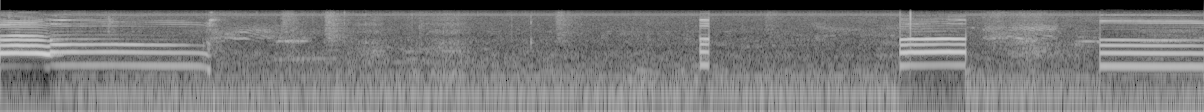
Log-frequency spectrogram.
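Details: A domestic cat, a male, warns off a rival male with steady, flat, drawn-out yowls: one nearly a second long at the start, then two shorter bursts later, separated by quiet stretches over a low background hum.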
